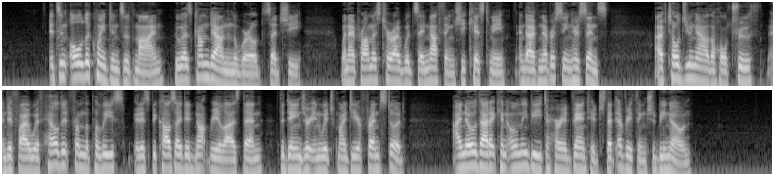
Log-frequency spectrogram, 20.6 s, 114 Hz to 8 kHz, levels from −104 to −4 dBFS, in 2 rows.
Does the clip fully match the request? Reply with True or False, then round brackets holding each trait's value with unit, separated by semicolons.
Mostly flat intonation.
False (3.2 semitones)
